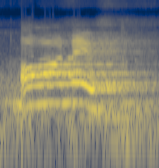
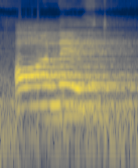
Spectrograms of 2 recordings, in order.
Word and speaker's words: honest: So let me give you some more examples like honest. What is this? Honest and honest. So here is H is silent here as well, right? So here also H is silent.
